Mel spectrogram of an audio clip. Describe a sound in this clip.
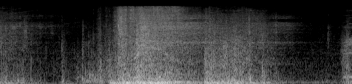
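An energy fireball bursts with a crackling whoosh in a fighting video game.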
